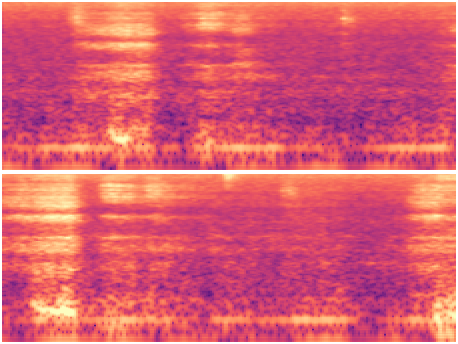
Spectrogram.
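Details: A tired Golden Retriever, worn out in very hot weather, snores while sleeping in low, rumbling breaths, roughly every three seconds.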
